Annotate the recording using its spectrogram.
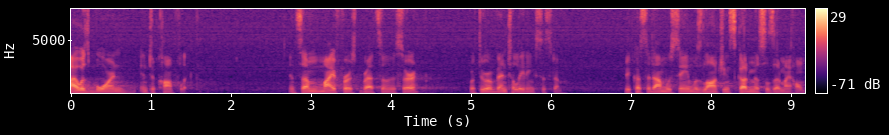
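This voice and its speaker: Fairly low in pitch, a man talks at a fairly quick pace with ordinary pitch variation. He leaves long, frequent pauses. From Israel, then Baltimore, Maryland from age eight. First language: Hebrew. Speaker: communications advisor and conference speaker. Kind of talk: audience Q&A; keynote talk. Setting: stage with audience. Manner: animated.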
